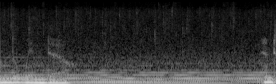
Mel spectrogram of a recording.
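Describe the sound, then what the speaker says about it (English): Rain patters steadily against a window, a soft continuous hiss under a low, even hum. "Rain traces long, wandering lines down the window."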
